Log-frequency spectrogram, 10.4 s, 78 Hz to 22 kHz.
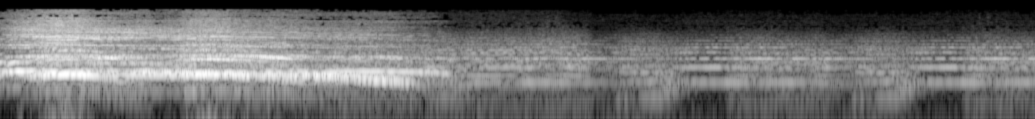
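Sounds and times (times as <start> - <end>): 
large crowd of Israelites shouting battle cry: 0.0 - 4.6.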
